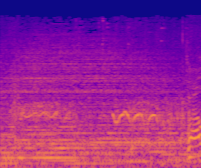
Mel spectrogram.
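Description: Horse whinnying, a high quavering call heard twice, over background music with long held notes.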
